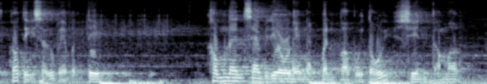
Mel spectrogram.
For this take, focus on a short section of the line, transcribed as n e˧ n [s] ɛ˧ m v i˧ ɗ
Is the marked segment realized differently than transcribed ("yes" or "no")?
no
